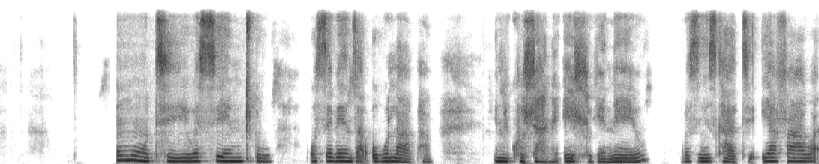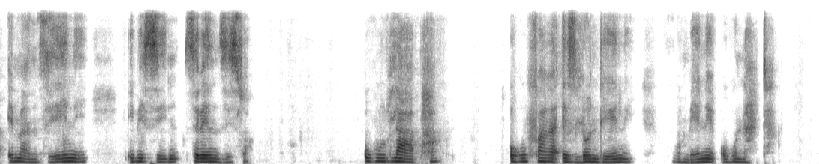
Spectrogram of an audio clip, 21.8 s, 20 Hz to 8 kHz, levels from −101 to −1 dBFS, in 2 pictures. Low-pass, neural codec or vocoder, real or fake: 7.2 kHz; vocoder, 44.1 kHz, 128 mel bands, Pupu-Vocoder; fake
